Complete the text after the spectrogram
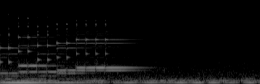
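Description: Phone keys beep quickly as a number is dialled.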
